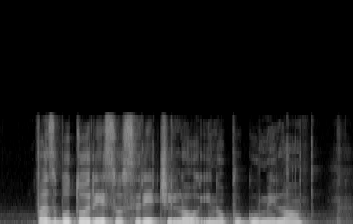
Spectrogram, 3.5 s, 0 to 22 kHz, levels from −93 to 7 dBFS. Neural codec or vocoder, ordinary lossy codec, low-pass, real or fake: none; none; none; real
